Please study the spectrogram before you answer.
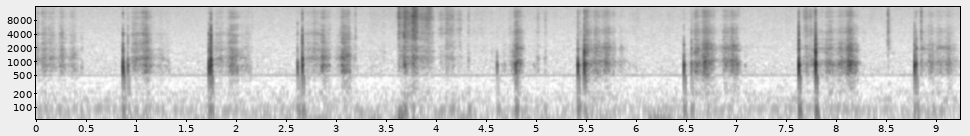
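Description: Metal claw fingertip picks scratch and trace across the top and logo of a small closed Aukey brown kraft cardboard box held by a thumb. Sharp, bright clicks are broken up by short, dry scratching strokes, with a faint steady hum underneath. The sounds are close and dry, with quiet gaps between strokes.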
